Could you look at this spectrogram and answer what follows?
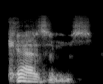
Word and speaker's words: chasms: to leap and bridge the cha uh the chassis no chasms the h is silent okay to leap and bridge the the chasms of ignorance and heal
